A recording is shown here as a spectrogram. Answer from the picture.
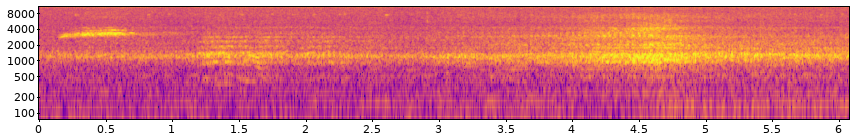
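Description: Street traffic in a jam of motorbikes, with voices mixed in and a brief high whistle-like tone just after the start; the noise swells about four seconds in.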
